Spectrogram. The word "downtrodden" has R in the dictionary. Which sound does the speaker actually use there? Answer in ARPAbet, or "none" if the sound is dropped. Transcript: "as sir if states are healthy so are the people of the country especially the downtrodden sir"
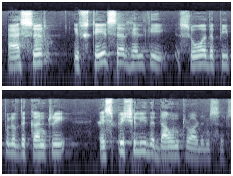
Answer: R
